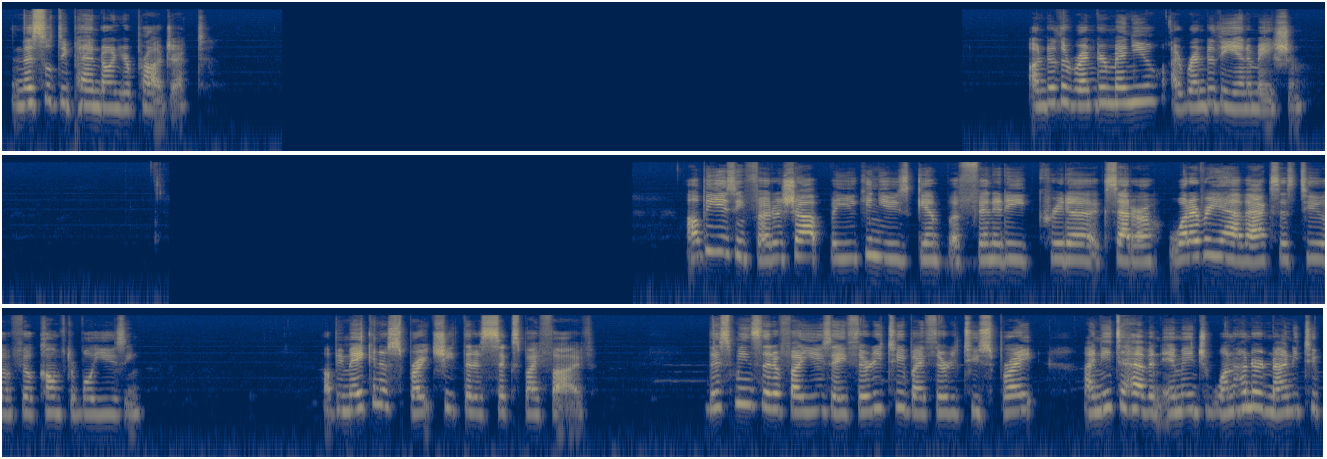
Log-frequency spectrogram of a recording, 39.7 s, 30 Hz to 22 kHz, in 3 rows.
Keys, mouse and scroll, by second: 4.1 KP_7, 4.3 KP_5, 5.1 click, 6.0 KP_5, 6.1 KP_0, 6.9 click, 7.7 KP_3, 7.8 KP_0, 9.6-10.1 scroll down 1, 11.1 click.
